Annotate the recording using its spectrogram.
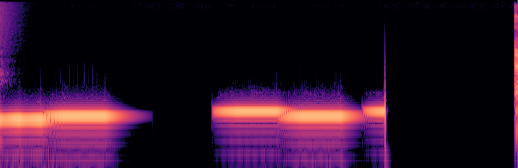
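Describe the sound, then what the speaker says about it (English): Sibelius synthesizer playback of a vocal line: a pure, sine-like synthetic tone playing a few sustained notes with small pitch steps, separated by silent gaps, clean and close. "the voice straight from Sibelius is this part here, which is currently just this"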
